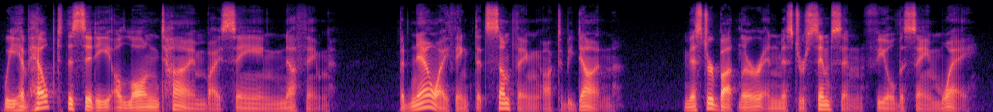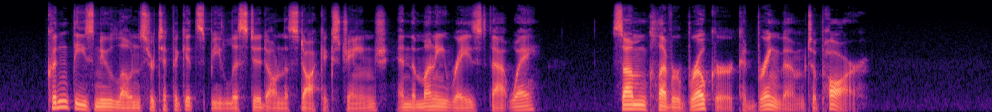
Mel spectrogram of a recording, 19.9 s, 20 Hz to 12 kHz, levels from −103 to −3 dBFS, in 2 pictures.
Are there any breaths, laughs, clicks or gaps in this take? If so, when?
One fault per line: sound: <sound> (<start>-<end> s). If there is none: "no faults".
no faults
